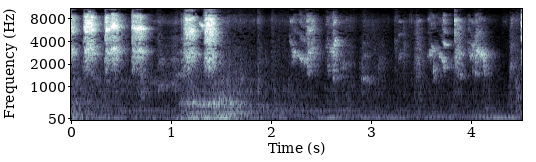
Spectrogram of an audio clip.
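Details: Pet budgerigars in a parrot colony, recorded 1 January, giving bright, scratchy chirps in quick bursts of two or three, with pauses between groups and softer twittering toward the end.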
